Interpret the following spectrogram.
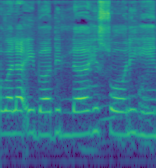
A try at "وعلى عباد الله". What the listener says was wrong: ولا نہیں کہتے بیٹے، ولا نہیں کہتے بیٹے، عین کو سکپ نہیں کرنا، ورنہ بہت غلط ترجمہ ہو جائے گا۔ وعلی عباد اللہ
